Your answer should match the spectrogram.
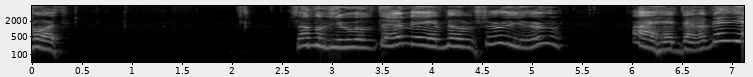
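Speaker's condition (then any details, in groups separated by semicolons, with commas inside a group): Parkinson's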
